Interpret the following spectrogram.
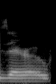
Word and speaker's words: Xero: bike actually that has zero on it i don't know if you say zero in the game but i'm gonna say zero so if you watch this video call it zero with me hope everyone else learn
